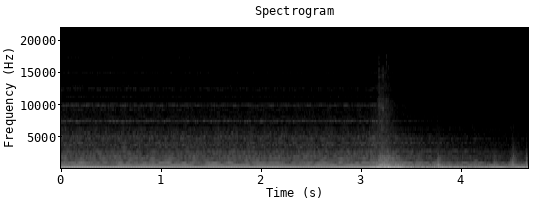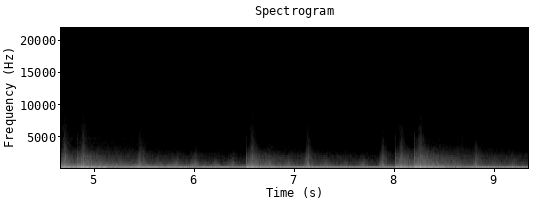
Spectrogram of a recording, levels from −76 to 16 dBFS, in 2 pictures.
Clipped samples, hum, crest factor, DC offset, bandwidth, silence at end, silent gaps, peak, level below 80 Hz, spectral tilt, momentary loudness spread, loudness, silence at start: under 0.1%; none; 16 dB; under 0.1%; 10 kHz; 0 s; none; -8 dBFS; -28 dBFS; -8.5 dB/octave; 8 LU; -27 LUFS; 0 s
